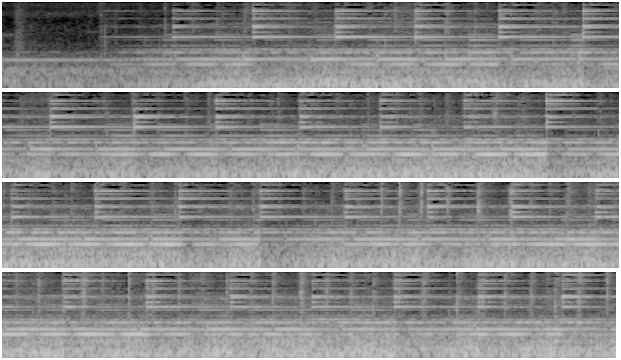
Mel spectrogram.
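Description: A diesel locomotive engine rumbles as a train rolls slowly past.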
